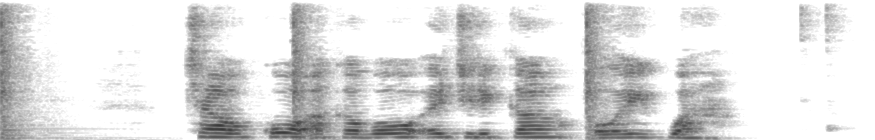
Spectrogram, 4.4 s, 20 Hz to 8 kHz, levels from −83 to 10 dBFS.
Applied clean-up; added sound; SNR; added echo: classical method WPE with log-MMSE.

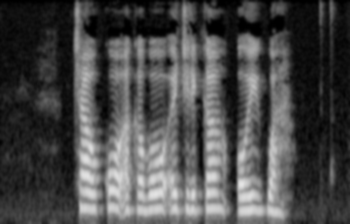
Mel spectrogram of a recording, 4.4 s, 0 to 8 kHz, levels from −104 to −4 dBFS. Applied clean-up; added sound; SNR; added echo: none; none; none; none.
